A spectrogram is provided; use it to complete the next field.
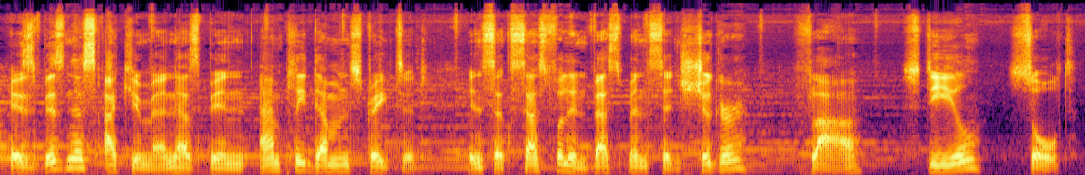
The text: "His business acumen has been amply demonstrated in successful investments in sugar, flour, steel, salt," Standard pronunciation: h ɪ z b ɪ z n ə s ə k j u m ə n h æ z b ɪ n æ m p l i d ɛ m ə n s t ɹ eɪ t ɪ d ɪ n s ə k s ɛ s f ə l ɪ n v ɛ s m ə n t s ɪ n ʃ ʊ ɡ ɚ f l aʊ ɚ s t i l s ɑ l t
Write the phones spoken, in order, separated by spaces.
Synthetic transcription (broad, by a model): h ɪ z b ɪ z n ə s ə k j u m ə n h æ z b ɪ n æ m p l i d ɛ m ə n s t ɹ eɪ t ɪ d ɪ n s ə k s ɛ s f ə l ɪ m v ɛ s m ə n t s ɪ n ʃ ʊ ɡ ɚ f l aʊ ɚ s t i l s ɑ l t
